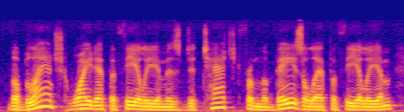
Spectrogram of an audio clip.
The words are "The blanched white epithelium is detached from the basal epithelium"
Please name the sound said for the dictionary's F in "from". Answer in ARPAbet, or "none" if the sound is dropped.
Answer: F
